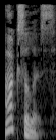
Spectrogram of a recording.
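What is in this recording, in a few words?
"oxalis", British English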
